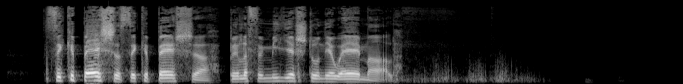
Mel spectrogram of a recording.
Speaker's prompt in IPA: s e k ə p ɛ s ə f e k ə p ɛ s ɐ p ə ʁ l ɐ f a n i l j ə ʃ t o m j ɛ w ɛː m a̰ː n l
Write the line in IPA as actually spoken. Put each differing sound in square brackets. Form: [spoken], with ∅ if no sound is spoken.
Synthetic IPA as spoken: s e k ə p ɛ [ʃ] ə [s] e k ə p ɛ [ʃ] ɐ p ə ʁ l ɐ f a [m] i l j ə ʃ t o [n] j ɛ w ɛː m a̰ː [∅] l

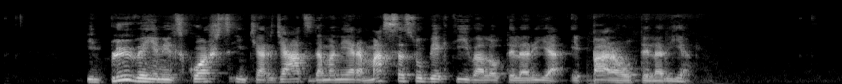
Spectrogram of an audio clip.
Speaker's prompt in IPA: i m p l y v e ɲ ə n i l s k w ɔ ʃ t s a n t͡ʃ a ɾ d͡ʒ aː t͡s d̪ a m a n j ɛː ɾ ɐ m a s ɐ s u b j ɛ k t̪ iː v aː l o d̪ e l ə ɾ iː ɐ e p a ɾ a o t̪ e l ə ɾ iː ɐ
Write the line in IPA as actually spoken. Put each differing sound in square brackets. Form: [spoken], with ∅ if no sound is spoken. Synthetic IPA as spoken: i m p l y v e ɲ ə n i l s k w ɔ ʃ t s [i] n t͡ʃ a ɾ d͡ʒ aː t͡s d̪ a m a n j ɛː ɾ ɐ m a s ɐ s u b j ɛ k t̪ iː v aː l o [t̪] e l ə ɾ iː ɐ e p a ɾ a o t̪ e l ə ɾ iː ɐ

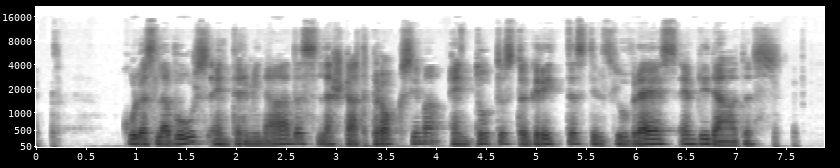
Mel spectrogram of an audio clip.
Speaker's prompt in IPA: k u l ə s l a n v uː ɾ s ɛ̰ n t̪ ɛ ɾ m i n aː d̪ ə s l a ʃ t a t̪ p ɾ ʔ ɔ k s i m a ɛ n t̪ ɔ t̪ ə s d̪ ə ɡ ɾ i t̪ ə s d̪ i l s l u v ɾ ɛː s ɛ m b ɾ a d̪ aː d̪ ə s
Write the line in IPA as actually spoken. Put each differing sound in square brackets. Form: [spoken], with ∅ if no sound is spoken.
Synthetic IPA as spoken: k u l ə s l a [∅] v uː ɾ s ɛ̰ n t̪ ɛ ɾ m i n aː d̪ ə s l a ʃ t a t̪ p ɾ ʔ ɔ k s i m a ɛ n t̪ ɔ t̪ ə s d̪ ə ɡ ɾ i t̪ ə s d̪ i l s l u v ɾ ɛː s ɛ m b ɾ [i] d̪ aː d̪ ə s

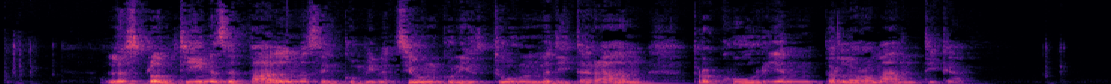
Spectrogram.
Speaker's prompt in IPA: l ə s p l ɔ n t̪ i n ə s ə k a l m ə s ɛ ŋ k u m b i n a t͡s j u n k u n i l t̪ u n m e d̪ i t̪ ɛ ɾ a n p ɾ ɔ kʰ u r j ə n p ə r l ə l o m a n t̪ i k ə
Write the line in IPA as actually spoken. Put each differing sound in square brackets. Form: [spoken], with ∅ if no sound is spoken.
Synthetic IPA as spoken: l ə s p l ɔ n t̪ i n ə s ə [p] a l m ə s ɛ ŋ k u m b i n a t͡s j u n k u n i l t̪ u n m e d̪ i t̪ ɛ ɾ a n p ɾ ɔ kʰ u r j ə n p ə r l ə [ɾ] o m a n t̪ i k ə

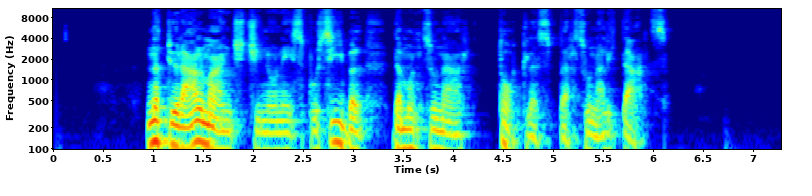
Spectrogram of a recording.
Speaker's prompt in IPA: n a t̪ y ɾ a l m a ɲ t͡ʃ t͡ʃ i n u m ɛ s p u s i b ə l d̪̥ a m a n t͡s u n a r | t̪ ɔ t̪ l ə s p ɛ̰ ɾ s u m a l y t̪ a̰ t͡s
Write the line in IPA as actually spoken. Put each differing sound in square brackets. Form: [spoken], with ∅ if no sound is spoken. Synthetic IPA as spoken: n a t̪ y ɾ a l m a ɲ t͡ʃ t͡ʃ i n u [n] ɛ s p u s i b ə l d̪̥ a m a n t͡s u n a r | t̪ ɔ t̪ l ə s p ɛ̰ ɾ s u [n] a l [i] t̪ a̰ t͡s

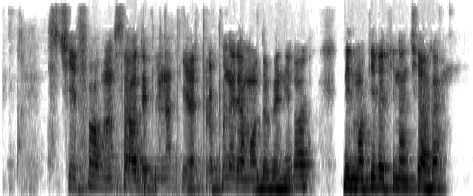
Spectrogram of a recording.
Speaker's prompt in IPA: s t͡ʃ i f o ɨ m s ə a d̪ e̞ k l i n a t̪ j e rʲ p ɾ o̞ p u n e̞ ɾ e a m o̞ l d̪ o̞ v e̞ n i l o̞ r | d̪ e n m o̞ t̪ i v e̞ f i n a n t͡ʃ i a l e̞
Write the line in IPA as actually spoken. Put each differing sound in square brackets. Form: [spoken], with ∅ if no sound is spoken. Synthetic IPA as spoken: s t͡ʃ i f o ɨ [n] s ə a d̪ e̞ k l i n a t̪ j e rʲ p ɾ o̞ p u n e̞ ɾ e a m o̞ l d̪ o̞ v e̞ n i l o̞ r | d̪ [i] n m o̞ t̪ i v e̞ f i n a n t͡ʃ i a [ɾ] e̞

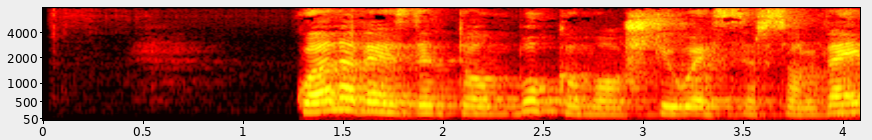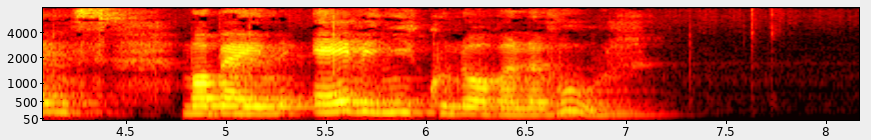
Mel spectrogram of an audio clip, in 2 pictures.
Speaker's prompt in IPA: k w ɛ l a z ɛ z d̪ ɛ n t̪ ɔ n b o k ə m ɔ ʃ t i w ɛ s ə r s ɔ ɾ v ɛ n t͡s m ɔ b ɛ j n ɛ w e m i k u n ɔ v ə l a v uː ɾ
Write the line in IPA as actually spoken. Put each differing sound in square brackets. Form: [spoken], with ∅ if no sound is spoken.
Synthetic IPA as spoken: k w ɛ l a [v] ɛ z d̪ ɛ n t̪ ɔ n b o k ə m ɔ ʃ t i w ɛ s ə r s ɔ [l] v ɛ n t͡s m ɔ b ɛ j n ɛ [v] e [ɲ] i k u n ɔ v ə l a v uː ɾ

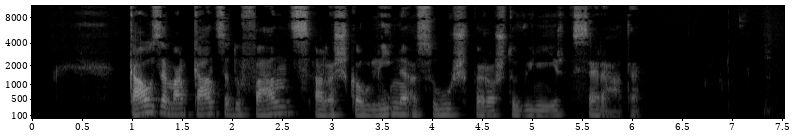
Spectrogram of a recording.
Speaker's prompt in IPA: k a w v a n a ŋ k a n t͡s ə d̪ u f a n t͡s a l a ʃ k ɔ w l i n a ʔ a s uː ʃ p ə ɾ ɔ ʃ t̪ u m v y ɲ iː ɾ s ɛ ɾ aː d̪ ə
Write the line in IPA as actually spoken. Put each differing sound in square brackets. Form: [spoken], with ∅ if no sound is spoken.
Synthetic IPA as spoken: k a w [z] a [m] a ŋ k a n t͡s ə d̪ u f a n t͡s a l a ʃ k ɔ w l i n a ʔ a s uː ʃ p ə ɾ ɔ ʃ t̪ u [∅] v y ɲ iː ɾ s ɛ ɾ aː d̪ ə

